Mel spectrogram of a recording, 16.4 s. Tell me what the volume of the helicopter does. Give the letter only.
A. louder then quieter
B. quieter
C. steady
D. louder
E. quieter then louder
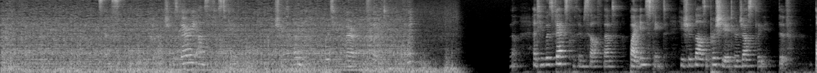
C.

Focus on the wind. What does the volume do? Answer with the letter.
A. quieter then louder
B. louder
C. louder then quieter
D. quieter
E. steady
E.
